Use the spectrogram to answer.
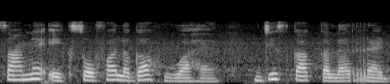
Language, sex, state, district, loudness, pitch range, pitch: Hindi, female, Punjab, Fazilka, -16 LUFS, 155-215 Hz, 185 Hz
